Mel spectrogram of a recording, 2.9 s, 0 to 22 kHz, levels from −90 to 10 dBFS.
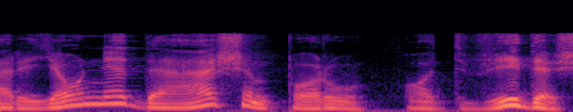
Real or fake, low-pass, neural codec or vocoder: real; 7.2 kHz; none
